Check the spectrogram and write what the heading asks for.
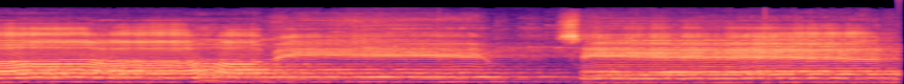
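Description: A priest chanting a Byzantine-rite liturgy in long held notes. A short break for breath comes about three and a half seconds in, then the chant resumes.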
